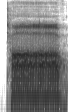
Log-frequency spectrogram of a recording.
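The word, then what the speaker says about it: ת: It used to be that this was pronounced Th. So T, Th. I'm not going to do that. So with the Dagesh, without the Dagesh, I'm going to pronounce it the same.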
